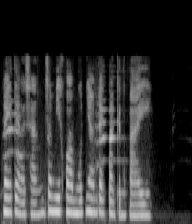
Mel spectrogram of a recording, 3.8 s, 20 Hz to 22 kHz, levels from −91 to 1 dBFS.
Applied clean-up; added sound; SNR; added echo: neural mask model RNNoise.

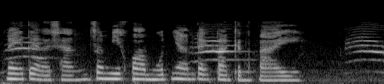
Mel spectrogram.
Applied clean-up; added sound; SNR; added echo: none; Meow; 8 dB; none.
